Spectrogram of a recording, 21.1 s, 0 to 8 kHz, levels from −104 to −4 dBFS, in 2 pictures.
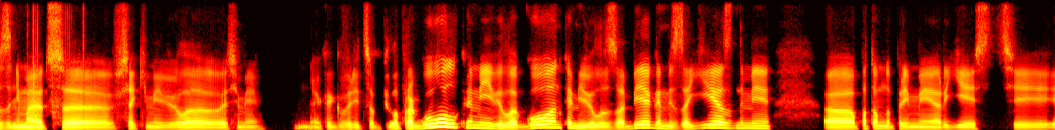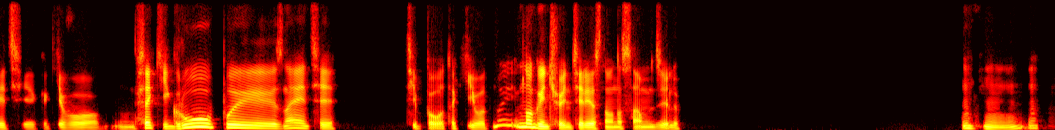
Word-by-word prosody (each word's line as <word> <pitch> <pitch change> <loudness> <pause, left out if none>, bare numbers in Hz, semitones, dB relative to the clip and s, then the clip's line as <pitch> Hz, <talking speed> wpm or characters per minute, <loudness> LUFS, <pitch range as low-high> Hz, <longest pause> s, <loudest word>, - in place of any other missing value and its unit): занимаются, 105 -3 +3
э, - - -13
всякими 100 0 -5
вело 95 0 0
этими, 90 +1 -9 0.3
м, - - -10
как 110 - -6
говорится, 100 -2 -6
велопрогулками, 175 - +5
велогонками, 140 - +2
велозабегами, 125 - 0
заездами. 150 +3 -1 0.5
А, 110 -1 +6
потом, 130 +4 -2
например, 115 -2 -3
есть 105 -1 -6
э 105 -2 -4
эти, 95 -2 -13
как 105 - -20
его, 95 -2 -7 0.2
м, 105 -1 -15
всякие 120 -2 -1
группы, 175 - +2
знаете? 130 -5 -5 0.7
Типа - - -8
вот - - -5
такие 105 - -8
вот. 105 - -6
Ну, 260 - -7
и 320 -2 -10
много 210 -9 +4
и 120 - +3
чё 105 - -1
интересного, 105 0 -1
на 105 - -6
самом 105 0 -7
деле. 105 -1 -7 2.8
Мгм, 115 -5 -7
м. 145 0 -14
110 Hz, 110 wpm, -24 LUFS, 105-145 Hz, 2.8 s, А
